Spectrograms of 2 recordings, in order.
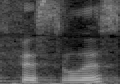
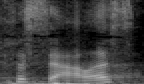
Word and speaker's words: Physalis: And there are 3 different pronunciations of Physalis. There's Physalis, Physalis, and Physalis. You pick the one you like. We say Physalis.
